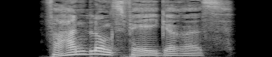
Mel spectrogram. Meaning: strong/mixed nominative/accusative neuter singular comparative degree of verhandlungsfähig
- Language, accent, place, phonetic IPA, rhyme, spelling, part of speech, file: German, Germany, Berlin, [fɛɐ̯ˈhandlʊŋsˌfɛːɪɡəʁəs], -andlʊŋsfɛːɪɡəʁəs, verhandlungsfähigeres, adjective, De-verhandlungsfähigeres.ogg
